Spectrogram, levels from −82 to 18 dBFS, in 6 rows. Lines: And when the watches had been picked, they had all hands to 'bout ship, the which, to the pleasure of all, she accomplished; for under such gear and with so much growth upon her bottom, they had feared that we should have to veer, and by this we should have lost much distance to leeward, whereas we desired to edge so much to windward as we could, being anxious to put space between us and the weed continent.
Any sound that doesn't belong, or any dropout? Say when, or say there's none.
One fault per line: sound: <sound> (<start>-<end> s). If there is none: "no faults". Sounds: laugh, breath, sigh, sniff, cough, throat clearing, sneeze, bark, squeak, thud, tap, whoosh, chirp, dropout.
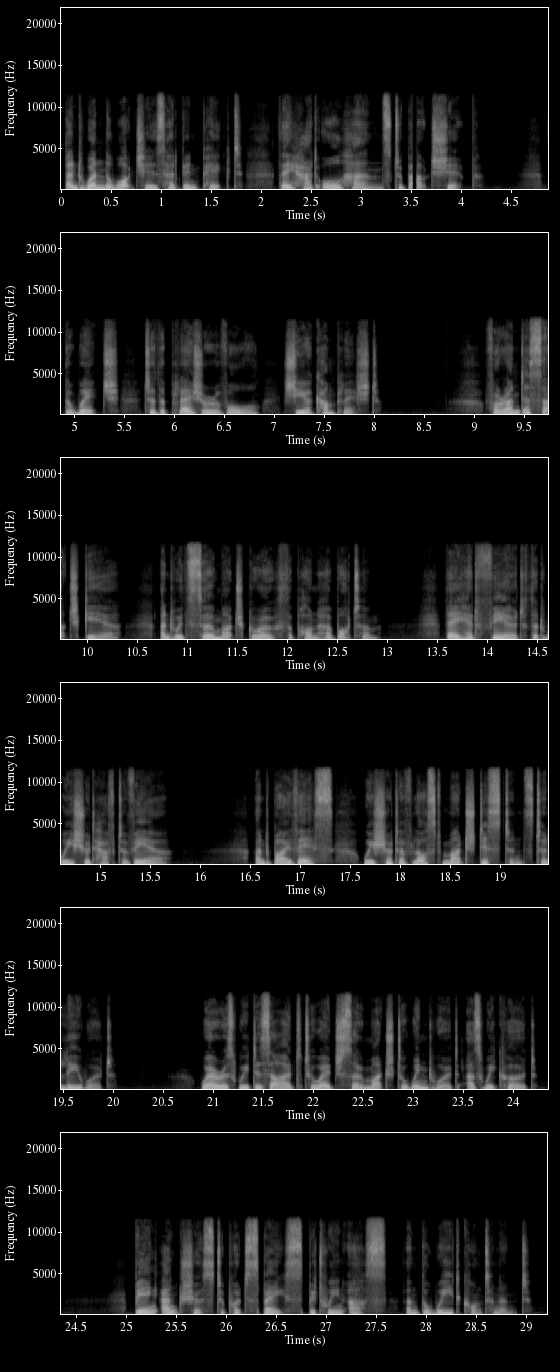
sound: dropout (3.5-3.6 s)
